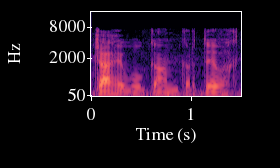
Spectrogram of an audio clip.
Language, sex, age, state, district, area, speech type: Urdu, male, 18-30, Jammu and Kashmir, Srinagar, rural, spontaneous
